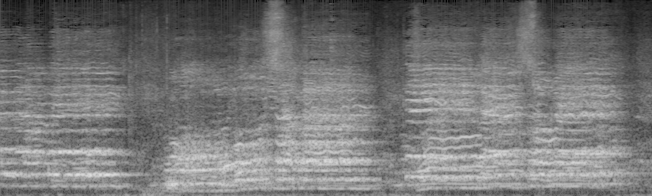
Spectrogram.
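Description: A choir of voices singing a Christmas carol in long phrases of held notes. It breaks off for a short breath about two seconds in and again about five seconds in.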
